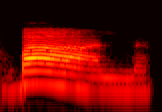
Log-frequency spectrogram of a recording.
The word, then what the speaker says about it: balle: Ici, il n'y a pas O, il y a A. Balle.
